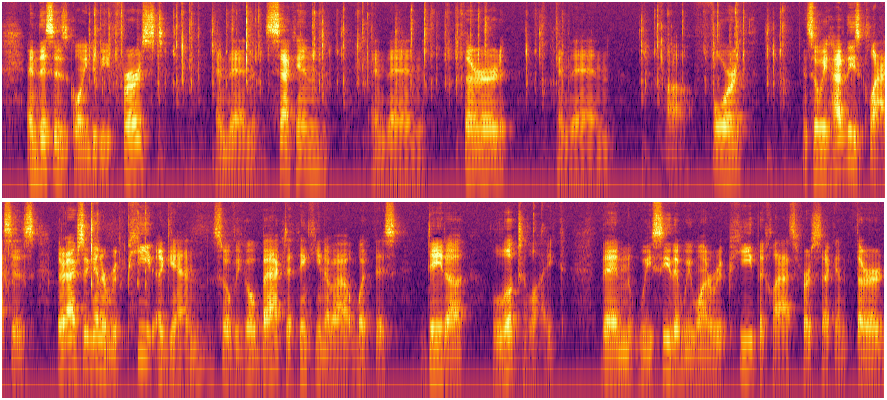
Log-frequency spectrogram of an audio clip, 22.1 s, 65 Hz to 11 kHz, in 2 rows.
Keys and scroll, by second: 1.0-10.2 typing, 12.1-12.9 typing.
